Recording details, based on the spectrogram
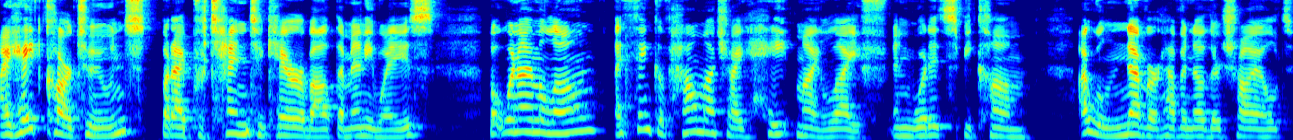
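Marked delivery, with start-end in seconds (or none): none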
